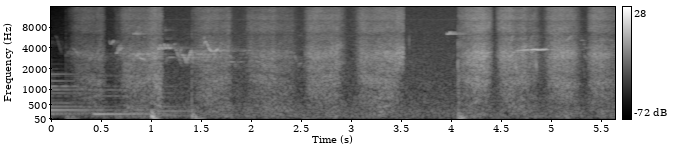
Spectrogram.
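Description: A paintbrush, dipped in a bucket of paint, swishes paint across a wall in a steady series of about six or seven brisk, hissing strokes, with faint bird chirps in the background and no talking.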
